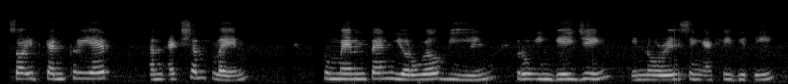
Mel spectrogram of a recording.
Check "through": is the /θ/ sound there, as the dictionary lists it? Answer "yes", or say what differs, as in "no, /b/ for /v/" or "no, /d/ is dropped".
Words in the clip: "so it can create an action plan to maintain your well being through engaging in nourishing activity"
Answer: no, /t/ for /θ/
